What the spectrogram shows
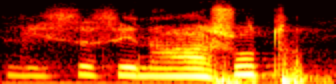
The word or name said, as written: missa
